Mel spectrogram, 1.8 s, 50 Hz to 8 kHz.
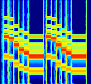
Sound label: Fall Rate Attentive; dexcom g4 platinum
